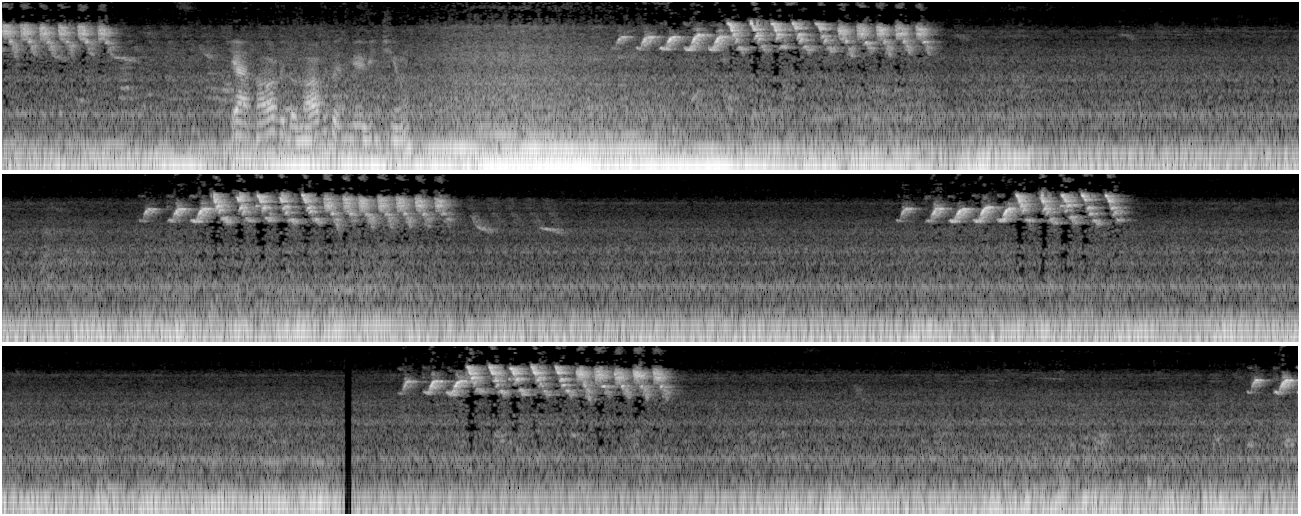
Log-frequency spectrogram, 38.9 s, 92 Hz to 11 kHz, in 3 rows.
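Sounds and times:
low rumble: 0.0s - 38.9s
bird singing high repeated notes: 5.9s - 9.6s, 14.3s - 18.7s, 21.9s - 24.3s.

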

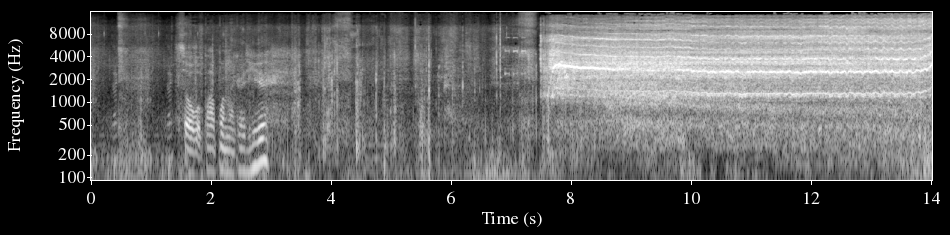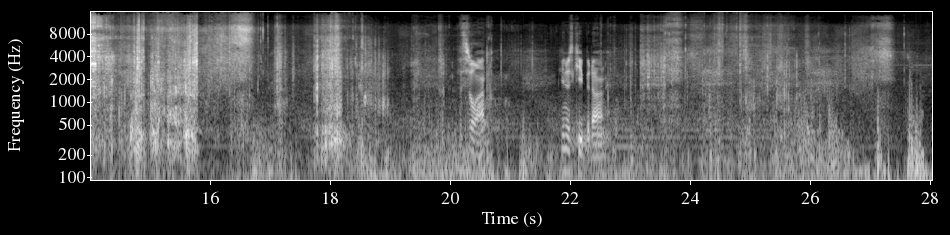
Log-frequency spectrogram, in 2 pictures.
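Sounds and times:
electric ice auger whining: 7.4s - 16.0s.

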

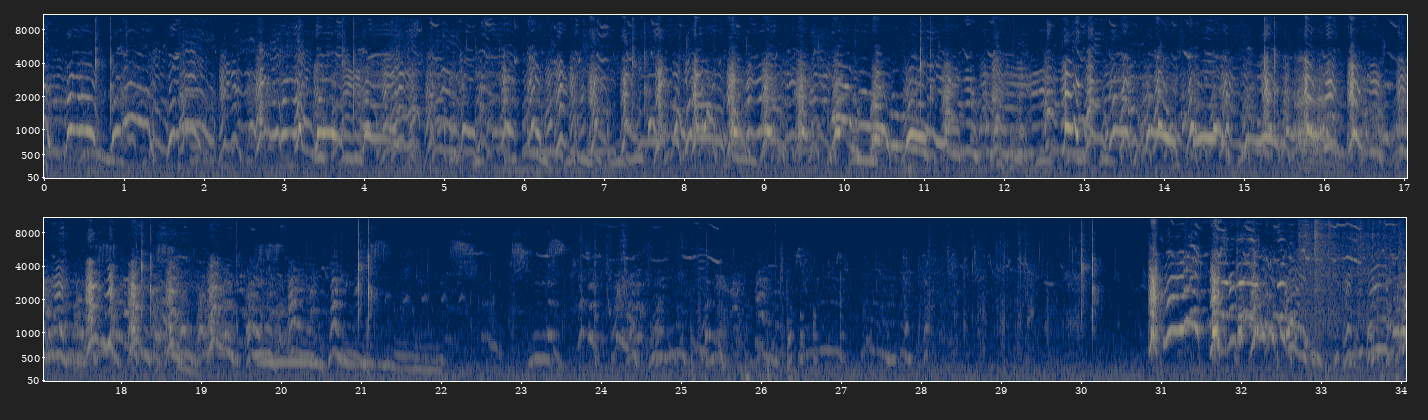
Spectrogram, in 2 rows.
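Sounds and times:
puppies whining and yipping: 0.0s - 28.6s, 30.8s - 34.0s.

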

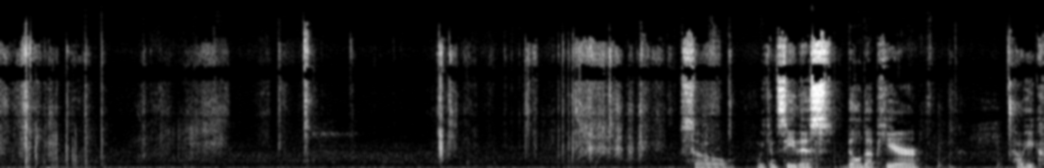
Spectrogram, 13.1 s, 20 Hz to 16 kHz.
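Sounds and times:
paper pages rustling: 0.0s - 3.8s, 5.4s - 9.2s
fingers tapping on pages: 0.6s - 1.4s.

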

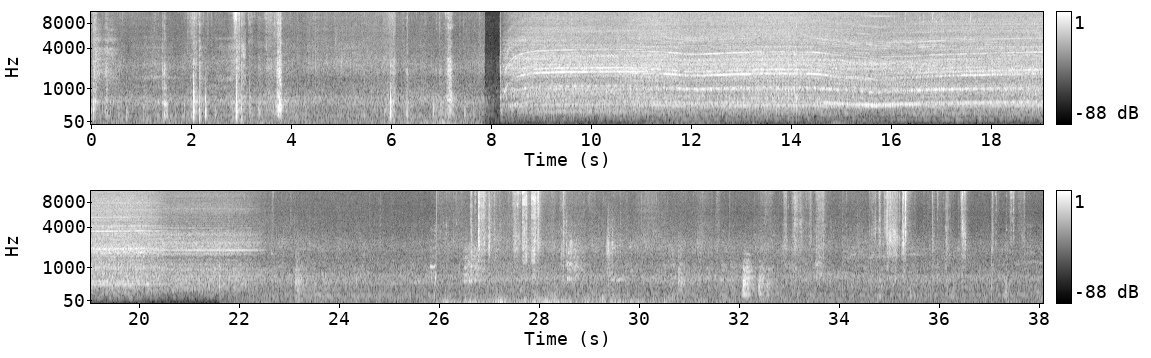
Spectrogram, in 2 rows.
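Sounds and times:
electric meat grinder running: 8.2s - 22.4s.

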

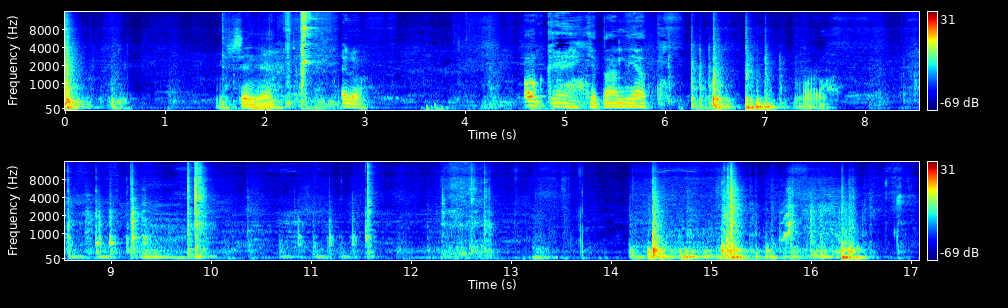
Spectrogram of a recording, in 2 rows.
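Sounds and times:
plastic parts clicking and knocking: 8.5s - 10.1s, 10.8s - 11.8s.

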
